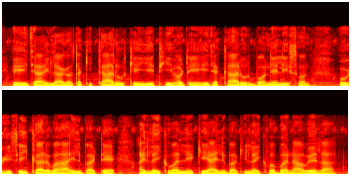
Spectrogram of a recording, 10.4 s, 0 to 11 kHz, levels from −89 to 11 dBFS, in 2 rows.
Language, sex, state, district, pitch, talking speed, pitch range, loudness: Bhojpuri, male, Bihar, Gopalganj, 120 Hz, 165 wpm, 115-125 Hz, -15 LUFS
